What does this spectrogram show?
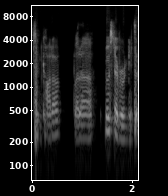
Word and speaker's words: TenKate: it's Dutch if you're curious. It's pronounced tenkata, but most everyone gets it wrong.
